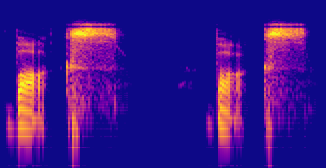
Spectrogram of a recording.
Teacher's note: when um the x is at the end of words it's going to sound like a k and an S together · When Z is at the beginning of words, and Americans are going to pronounce it as Z, xylophone, xylophone, and xenophobia, xenophobia. When the X is at the end of words, it's going to sound like a K and an S together.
